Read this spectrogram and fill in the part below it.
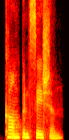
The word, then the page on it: compensation: Indian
